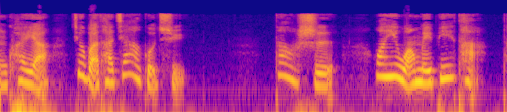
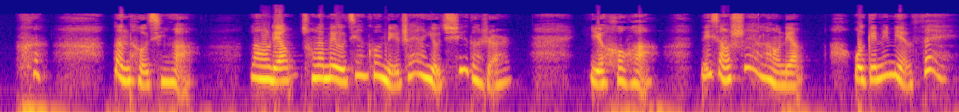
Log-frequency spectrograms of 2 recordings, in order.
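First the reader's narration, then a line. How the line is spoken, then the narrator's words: Flirtatious, laughing. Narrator (Chinese): 王峰笑了笑得很开心，浪声地说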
